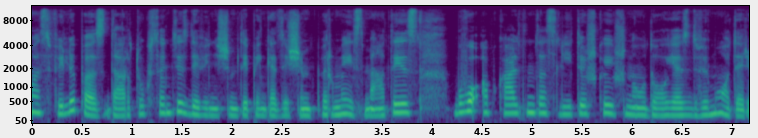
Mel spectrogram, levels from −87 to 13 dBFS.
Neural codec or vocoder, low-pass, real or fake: vocoder, 44.1 kHz, 128 mel bands every 512 samples, BigVGAN v2; 10.8 kHz; fake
